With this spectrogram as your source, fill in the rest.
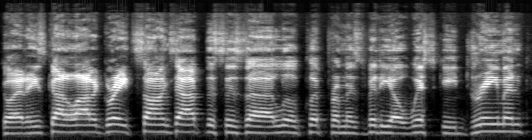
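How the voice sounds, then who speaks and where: A man hosting a radio show in a breezy, excitable way, chatting and calling out greetings to viewers. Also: a little high, moderate pace, clear, resonant tone. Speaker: radio host.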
